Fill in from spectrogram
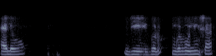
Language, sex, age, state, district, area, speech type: Urdu, male, 18-30, Uttar Pradesh, Saharanpur, urban, conversation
